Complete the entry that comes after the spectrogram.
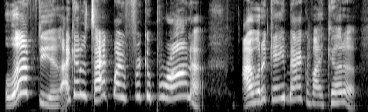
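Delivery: high, loud defensive protest; hammed-up angry rebuttal; mock indignant yell. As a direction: shout back in outrage, overplayed. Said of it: "He's like".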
